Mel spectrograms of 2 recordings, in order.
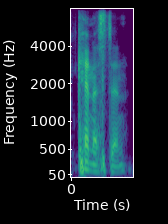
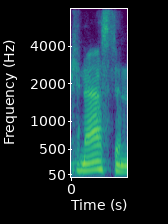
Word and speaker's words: Kynaston: It's totally cool, but it's Keniston. Well, I am so glad because I've been saying Canaston, and I apologize for that because typically what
